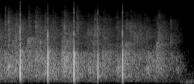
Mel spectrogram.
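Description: An audience at a startup pitch session applauds, dense clapping with a few sharp, regular accents, close and steady before it fades out.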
